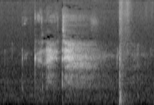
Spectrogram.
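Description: A short breathy whisper from a woman, with no clear pitch, about half a second in. Then a single sharp tap near the end.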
